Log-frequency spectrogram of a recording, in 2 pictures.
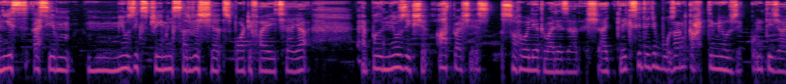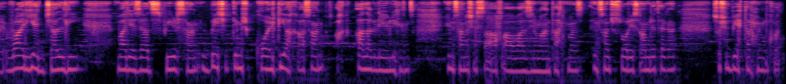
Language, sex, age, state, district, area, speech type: Kashmiri, male, 18-30, Jammu and Kashmir, Srinagar, urban, spontaneous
